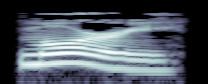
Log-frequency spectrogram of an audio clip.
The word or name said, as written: morrie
